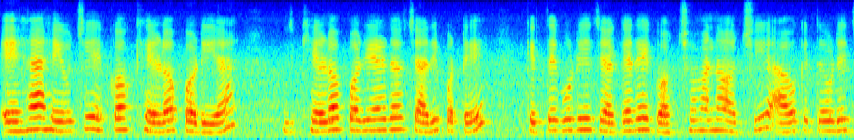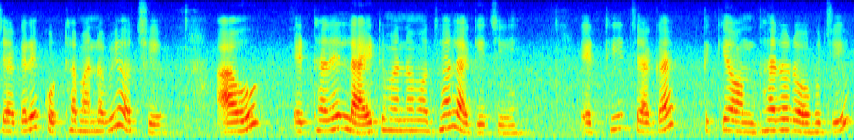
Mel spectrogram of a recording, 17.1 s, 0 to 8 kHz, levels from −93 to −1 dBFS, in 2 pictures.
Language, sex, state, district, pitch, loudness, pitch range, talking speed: Odia, female, Odisha, Khordha, 215 Hz, -20 LUFS, 200-235 Hz, 110 wpm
